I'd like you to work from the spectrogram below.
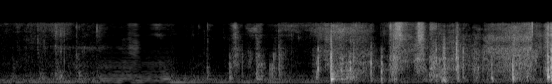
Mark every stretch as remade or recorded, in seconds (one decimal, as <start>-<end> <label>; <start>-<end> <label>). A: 0.0-1.0 recorded; 1.0-1.7 remade; 1.7-5.5 recorded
